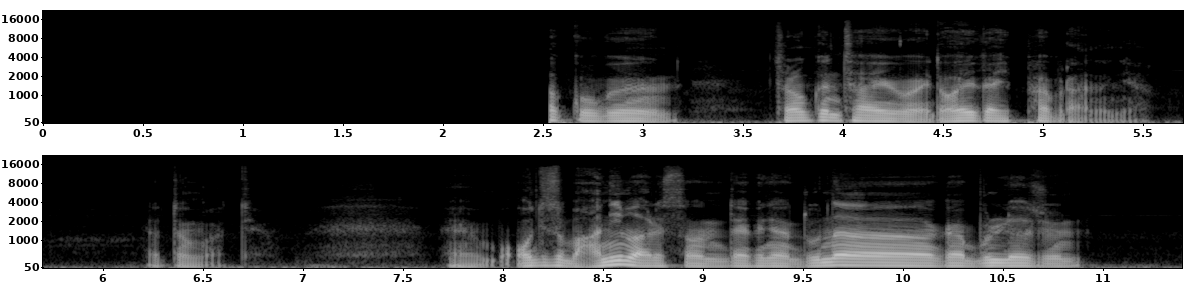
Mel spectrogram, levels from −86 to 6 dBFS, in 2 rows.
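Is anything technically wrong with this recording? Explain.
Yes. From the very start until 2.54 s there is an audio dropout to silence: the speech enters mid-flow out of dead silence, with no room tone at all. That absence distinguishes it from a quiet pause or noise gate. The likely cause is a lost input while recording continued.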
